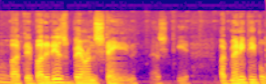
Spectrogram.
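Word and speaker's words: Berenstain: For instance, the Baronstein Bears book being spelled and pronounced Stein or not Stain as the publishers claim, but but it is Baron Stain as he but many people remember it as Stein or Stein.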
